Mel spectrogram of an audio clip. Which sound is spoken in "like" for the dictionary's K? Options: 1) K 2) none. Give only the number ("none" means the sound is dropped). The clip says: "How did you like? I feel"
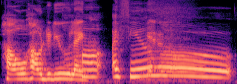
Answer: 2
